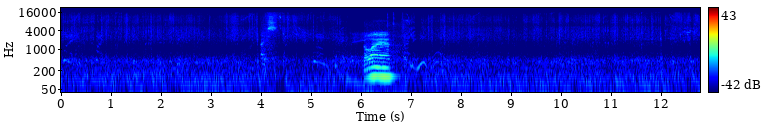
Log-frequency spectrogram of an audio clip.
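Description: Laser weapons fire in a steady stream in a video game.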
